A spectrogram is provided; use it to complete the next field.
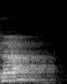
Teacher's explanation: लुंठित व्यंजन क्यों कहते हैं ये हम पिछली क्लास में देख चुके हैं, क्योंकि इसका उच्चारण हमारी जो जीभ मूर्धा से टकराकर वापस झटके से बाहर आती है, इसलिए इसको लुंठित व्यंजन कहते हैं।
